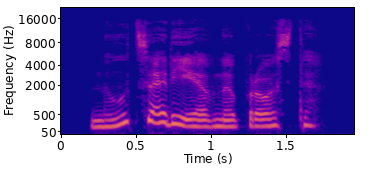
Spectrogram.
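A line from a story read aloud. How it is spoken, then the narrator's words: Laughing. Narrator (Russian): рассмеялась Вета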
